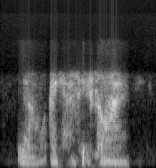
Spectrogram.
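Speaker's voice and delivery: hushed, soft whispered words. Answering a 911 call about a man not breathing, whispering. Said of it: "does anyone else wonder why she whispered that?".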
